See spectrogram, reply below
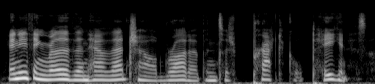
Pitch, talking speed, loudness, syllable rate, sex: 210 Hz, 190 wpm, -17 LUFS, 5.6 syllables/s, female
